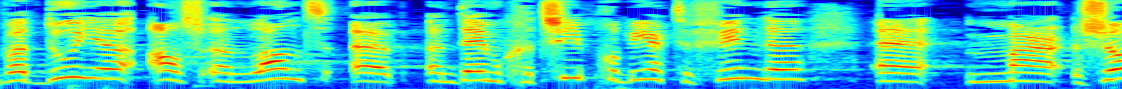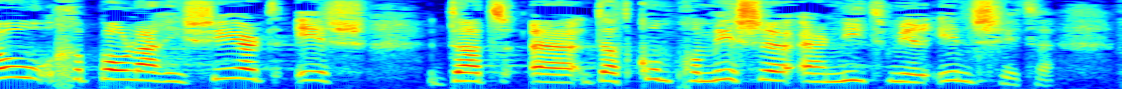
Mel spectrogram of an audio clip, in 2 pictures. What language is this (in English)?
Dutch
